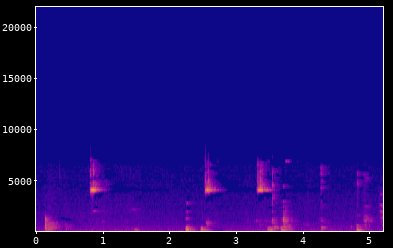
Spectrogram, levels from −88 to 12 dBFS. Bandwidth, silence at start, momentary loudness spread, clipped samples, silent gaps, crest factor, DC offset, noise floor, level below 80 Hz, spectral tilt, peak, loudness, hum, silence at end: 7.8 kHz; 0.15 s; 18 LU; under 0.1%; none; 24 dB; under 0.1%; -61 dBFS; -64 dBFS; -4.5 dB/octave; -12 dBFS; -29 LUFS; none; 0 s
